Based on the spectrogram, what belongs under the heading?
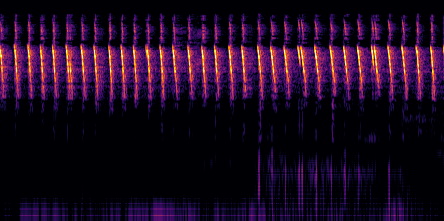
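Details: Crescent-chested warbler, ngebren style master song for magpie-robins: rapid, insistent repetition of shrill high chirps at an even pace, slightly rasping, with faint low noise behind.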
